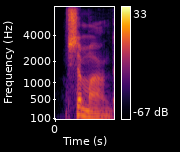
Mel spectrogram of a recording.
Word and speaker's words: Schamonda: It's SCHAMONDA. The Yep. S is silent. So. Yep. Shamanda. As a matter of fact, let me take the S out of it so I can just say it like that.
